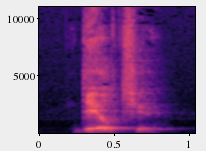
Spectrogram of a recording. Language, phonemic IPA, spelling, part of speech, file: Dutch, /ˈdelcə/, deeltje, noun, Nl-deeltje.ogg
- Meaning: 1. diminutive of deel 2. particle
